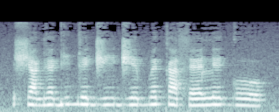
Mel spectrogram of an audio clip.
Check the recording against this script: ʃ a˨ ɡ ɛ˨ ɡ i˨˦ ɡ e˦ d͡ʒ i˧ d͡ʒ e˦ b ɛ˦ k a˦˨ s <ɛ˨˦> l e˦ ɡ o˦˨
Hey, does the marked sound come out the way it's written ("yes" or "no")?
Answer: yes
